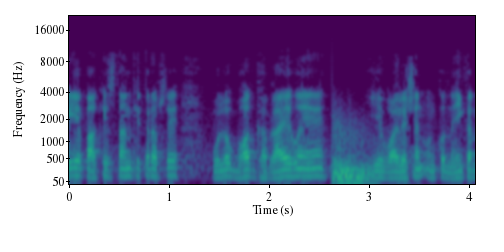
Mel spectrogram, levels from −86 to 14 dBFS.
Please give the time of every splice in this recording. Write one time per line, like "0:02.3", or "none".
0:02.9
